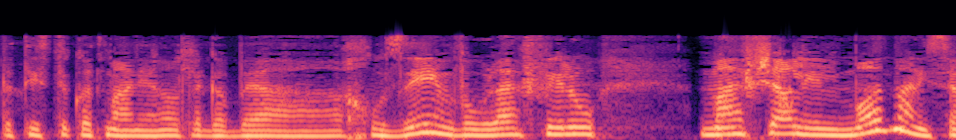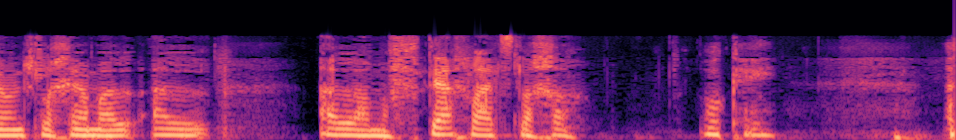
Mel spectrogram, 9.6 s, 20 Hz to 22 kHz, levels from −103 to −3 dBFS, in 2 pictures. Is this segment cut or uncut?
uncut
